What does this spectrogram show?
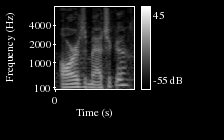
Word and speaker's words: Ars Magica: So next we have, I think it's pronounced Ars Magica.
